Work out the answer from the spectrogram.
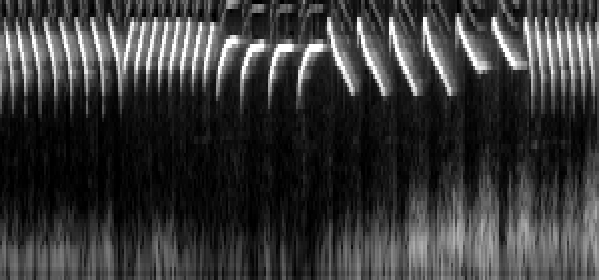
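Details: Canary in breeding condition, used to teach young birds: rapid descending trills alternating with slower arched whistled notes and falling sweeps, over a low rumbling background.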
